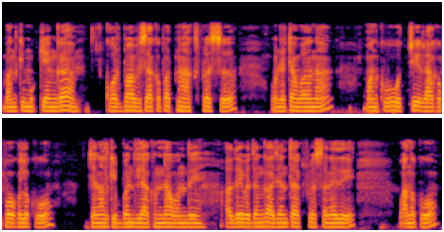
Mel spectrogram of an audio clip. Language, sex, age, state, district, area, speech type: Telugu, male, 30-45, Andhra Pradesh, Vizianagaram, urban, spontaneous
